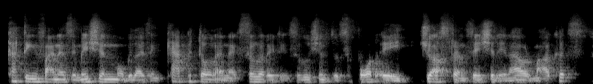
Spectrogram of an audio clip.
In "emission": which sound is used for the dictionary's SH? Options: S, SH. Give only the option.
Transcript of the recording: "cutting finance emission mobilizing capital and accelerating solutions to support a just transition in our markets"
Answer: SH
